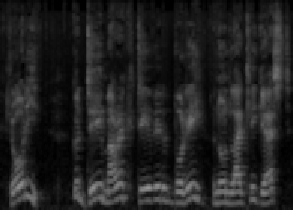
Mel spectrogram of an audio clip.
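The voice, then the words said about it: Put-on Geordie-Turkish accent, drifting Welsh. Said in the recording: “ex-Geordie who has lost his accent, now living in Turkey ... Just sort of your voice after you had a Geordie's had a kebab ... That's gone Welsh.”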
